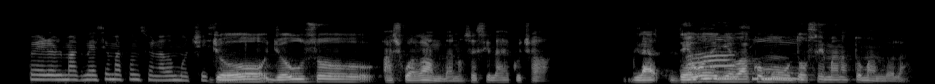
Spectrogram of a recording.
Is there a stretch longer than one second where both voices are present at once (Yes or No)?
Yes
